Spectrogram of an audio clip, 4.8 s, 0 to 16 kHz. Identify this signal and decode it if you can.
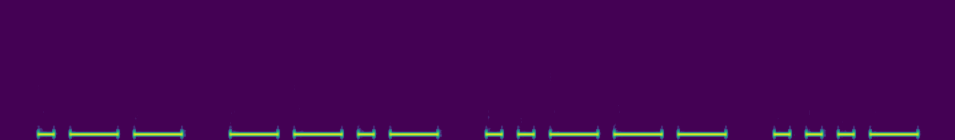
Morse code, heard as a keyed tone, about 15 wpm, 700 Hz. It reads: WQ2V
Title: USA Call Signs - 4 Characters - Repeated 2x - 15wpm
